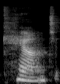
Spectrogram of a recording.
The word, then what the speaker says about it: can't: and can't so uh a lot of Americans don't pronounce the t's at the ends of words so can can c a an can and can't we often say can't can't can can't um usually it's really understandable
